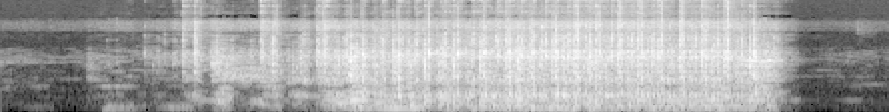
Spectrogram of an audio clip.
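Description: A sewing machine stitching fabric revs up briefly, then runs in one loud, steady, close burst for about two seconds before stopping abruptly.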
